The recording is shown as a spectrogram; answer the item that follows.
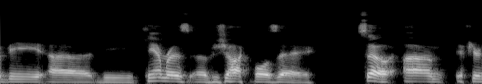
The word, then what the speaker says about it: Bolsey: company here called the Bolsey Camera Company, or Bolsey, you'll hear it pronounced.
